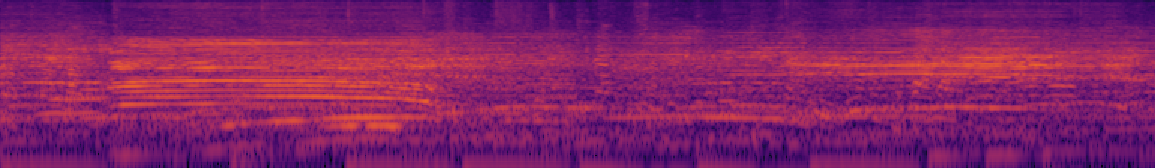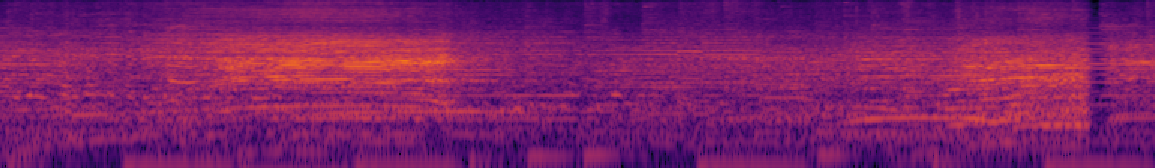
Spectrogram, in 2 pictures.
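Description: Cattle mooing repeatedly at a farm holding young prospect bulls being raised for size, long drawn-out calls rising and falling through the clip amid steady background noise, with no talk.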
